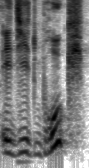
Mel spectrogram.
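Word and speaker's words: Edith Bruck: Charlotte delbau ou de l'italo hongroise eted Brook prononcé à l'italienne n'exclut pas cependant d'autres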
